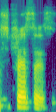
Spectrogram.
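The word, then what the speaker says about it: Straße: dash জি dash জি dash জি আর deer stresses স্ট্রাসে হ্যাঁ ডি স্ট্রাসে ডি স্ট্রাসে বি এর মত যেটা এটা উচ্চারণ হবে ছ এর মত হ্যাঁ এই যে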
